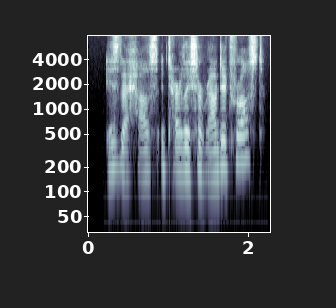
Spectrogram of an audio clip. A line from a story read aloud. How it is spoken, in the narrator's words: I heard him whisper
